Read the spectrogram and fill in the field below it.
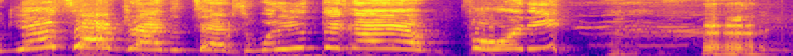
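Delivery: very high, squealing indignation; hammed-up high-pitched outrage; indignant character voice. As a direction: protest in an offended falsetto. Indignant character snaps back, very high.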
